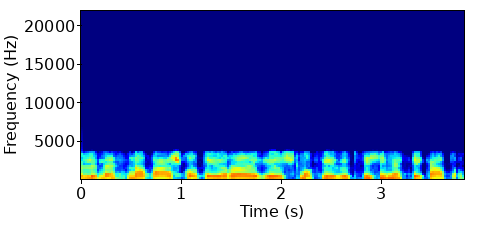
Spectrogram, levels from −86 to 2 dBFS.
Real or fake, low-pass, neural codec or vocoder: real; 3.6 kHz; none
